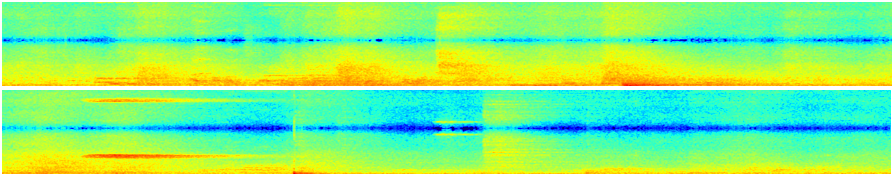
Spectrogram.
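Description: Ice skates scrape and glide in a large echoing rink.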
